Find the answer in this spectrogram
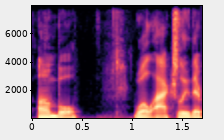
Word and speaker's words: Humble: are not from Houston you spell Umble h u m b l e it is spelled humble but it's just a colloquialism locally that it's humble that's how you can tell people from out of town it's the same anywhere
